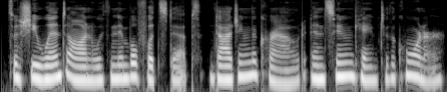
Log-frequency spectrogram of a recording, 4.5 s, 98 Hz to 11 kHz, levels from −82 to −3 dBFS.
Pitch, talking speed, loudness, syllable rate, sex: 195 Hz, 215 wpm, -16 LUFS, 4.7 syllables/s, female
